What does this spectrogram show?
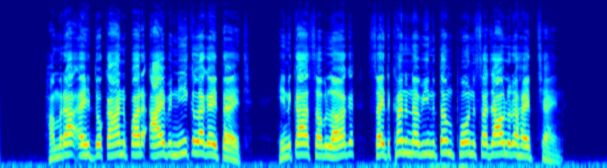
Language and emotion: Maithili, happy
